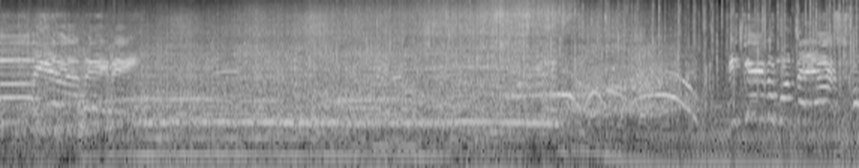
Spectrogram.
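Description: A car does a burnout at Hudson Speedway spectator drags, its engine holding a loud, sustained high roar that swells and shifts pitch as the tires spin, with people talking and cheering over it.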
